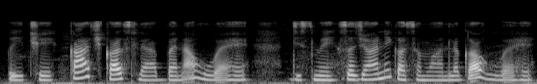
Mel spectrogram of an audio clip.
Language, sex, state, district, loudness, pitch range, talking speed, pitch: Hindi, female, Jharkhand, Ranchi, -19 LUFS, 200-225 Hz, 165 wpm, 205 Hz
